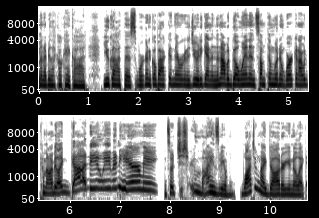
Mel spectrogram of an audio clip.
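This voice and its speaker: A woman's voice: mid-range voice, clean tone, no echo. Earnest rambling woman podcaster, dry close sound. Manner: earnest, rambling, repeats words when stressed. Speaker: podcast host. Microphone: home recording mic.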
